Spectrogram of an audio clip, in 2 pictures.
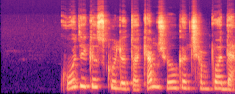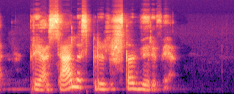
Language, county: Lithuanian, Vilnius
